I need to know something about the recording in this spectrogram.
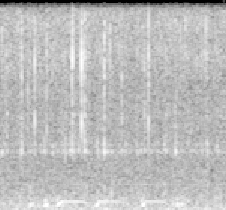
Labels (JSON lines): {"label": "ambient", "recorder": "HydroMoth"}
